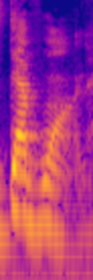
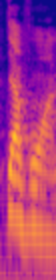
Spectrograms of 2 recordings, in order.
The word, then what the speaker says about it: Devuan: on my live stream corrected me on the pronunciation it's dev one dev one is the pronunciation all right so no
